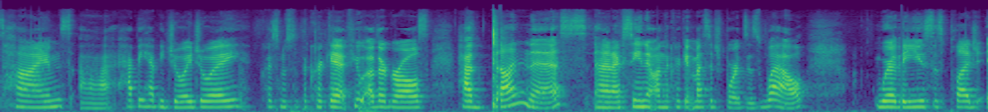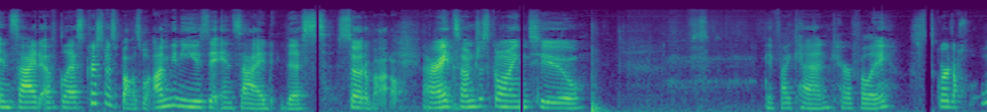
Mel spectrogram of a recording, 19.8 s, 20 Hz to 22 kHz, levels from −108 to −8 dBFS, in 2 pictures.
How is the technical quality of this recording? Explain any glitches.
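The recording is interrupted by brief dropouts. Gaps between stream segments occur at 4.97, 8.99, 11.01, 13.02, 15.06, 17.10 and 19.11 s. Mismatched timestamps on 2-second segments leave holes, filled with silence, lasting 7 to 55 ms. Each one is heard as a hard-edged click-like break and appears as a vertical blank stripe on a spectrogram and a near-flat line in the waveform.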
